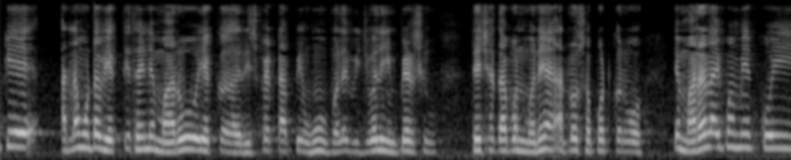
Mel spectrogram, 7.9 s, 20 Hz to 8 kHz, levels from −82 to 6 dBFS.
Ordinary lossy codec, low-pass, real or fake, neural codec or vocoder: AAC, 32 kbps; 7.2 kHz; real; none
